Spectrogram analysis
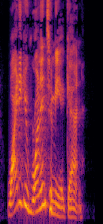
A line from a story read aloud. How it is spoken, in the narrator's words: she yells at him, saying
